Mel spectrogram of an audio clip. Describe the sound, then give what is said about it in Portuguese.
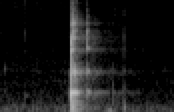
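A single loud burp erupts after a moment of silence, rough and throaty with a short voiced tail, followed by a tiny click-like sound. “eu arroto, eu arroto, bicho.”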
